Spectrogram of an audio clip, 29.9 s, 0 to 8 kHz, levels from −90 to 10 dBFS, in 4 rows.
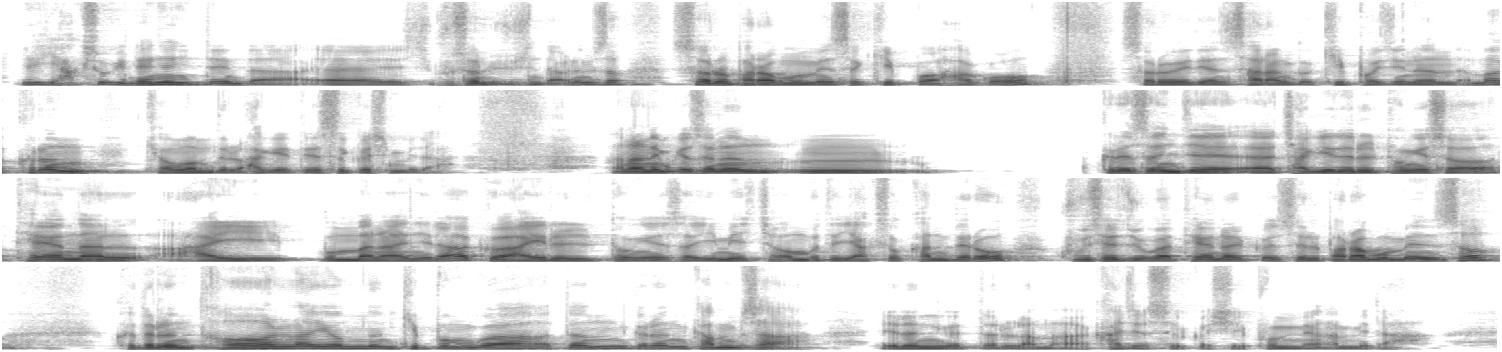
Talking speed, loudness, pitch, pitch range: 305 characters per minute, -23 LUFS, 120 Hz, 105-150 Hz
